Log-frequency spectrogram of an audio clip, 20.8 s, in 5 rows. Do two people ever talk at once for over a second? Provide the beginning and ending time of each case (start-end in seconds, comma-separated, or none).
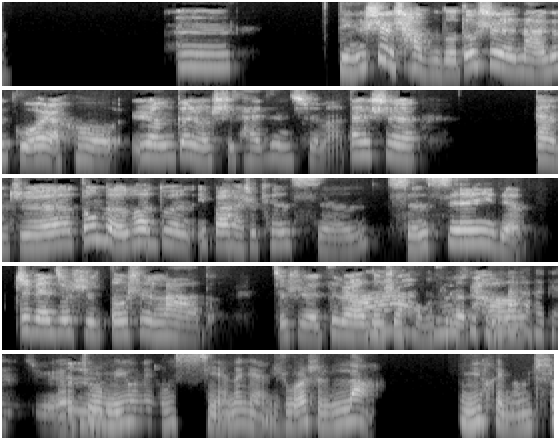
15.1-16.5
